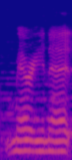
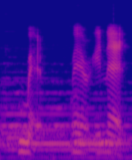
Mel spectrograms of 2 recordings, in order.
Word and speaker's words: Marinette: at this point uh Mar marionette and I he say Marinette I keep saying her name wrong and I realized that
